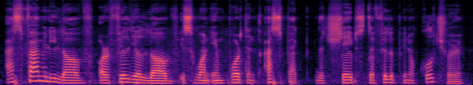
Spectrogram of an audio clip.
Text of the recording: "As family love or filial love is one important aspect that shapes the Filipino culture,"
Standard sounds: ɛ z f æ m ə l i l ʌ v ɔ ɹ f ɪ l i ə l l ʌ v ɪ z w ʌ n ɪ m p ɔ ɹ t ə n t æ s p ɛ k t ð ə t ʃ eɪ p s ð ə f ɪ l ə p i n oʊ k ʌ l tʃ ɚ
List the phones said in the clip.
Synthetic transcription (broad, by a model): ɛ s f æ m ə l i l ʌ v ɔ ɹ f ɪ l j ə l l ʌ v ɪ s w ʌ n ɪ m p ɔ ɹ t ə n t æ s p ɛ k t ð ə t ʃ eɪ p s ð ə f ɪ l ə p i n oʊ k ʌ l tʃ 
